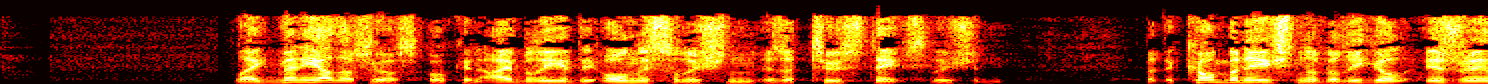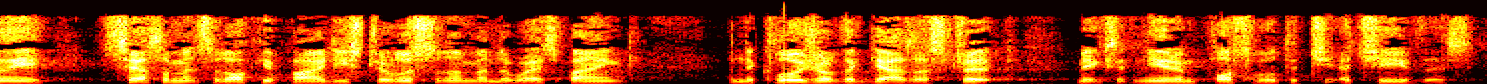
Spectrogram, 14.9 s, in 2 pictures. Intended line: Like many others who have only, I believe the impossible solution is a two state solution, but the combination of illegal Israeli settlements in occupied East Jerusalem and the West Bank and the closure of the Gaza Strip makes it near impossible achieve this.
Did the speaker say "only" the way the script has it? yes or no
no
